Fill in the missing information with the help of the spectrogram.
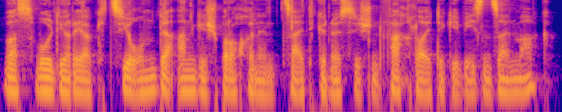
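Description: Male host, very low and husky, reading a scripted introduction with formal care. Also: flat delivery. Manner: formal, measured delivery. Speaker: radio host. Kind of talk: scripted radio presentation.

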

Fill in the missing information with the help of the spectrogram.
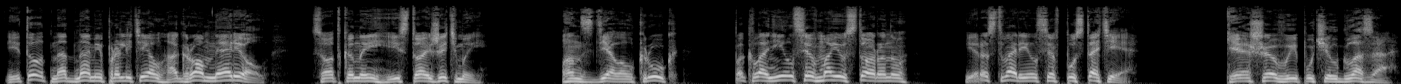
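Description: A man narrating a first-person audiobook story in a wry, measured way. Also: on the high side, lively intonation, no echo, clean studio sound. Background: faint music.

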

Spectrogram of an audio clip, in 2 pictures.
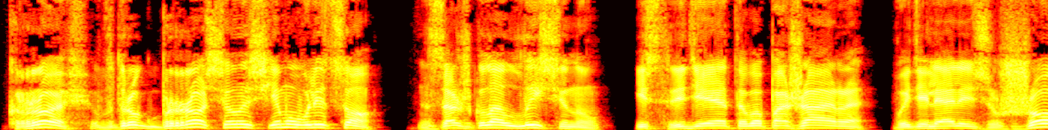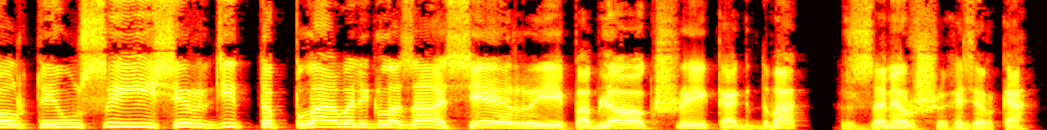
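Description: A man narrating a literary story in an expressive, lively reading. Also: fairly high pitch, a little slow, few pauses, dry recording, studio quality.

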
